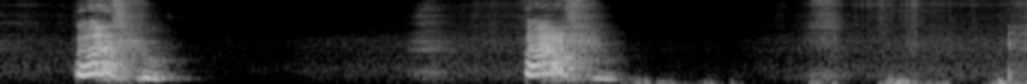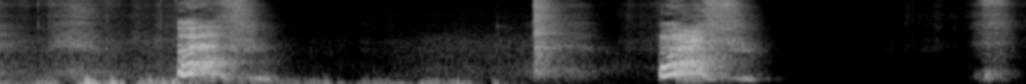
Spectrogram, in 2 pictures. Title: Wet chhinkni sneezes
